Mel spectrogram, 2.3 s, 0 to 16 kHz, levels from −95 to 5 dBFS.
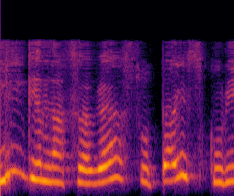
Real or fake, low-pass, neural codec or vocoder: fake; 7.2 kHz; codec, 16 kHz, 1.1 kbps, Voila-Tokenizer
